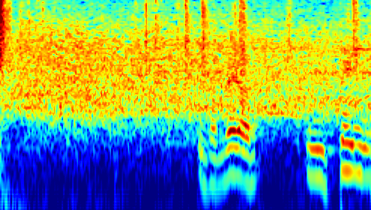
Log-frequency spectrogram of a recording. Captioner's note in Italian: Applauso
